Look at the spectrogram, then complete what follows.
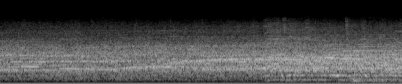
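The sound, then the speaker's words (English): A large crowd of A&M basketball fans, all on their feet at a sectional championship game, cheers and roars steadily, a dense wall of voices that swells slightly toward the end, with no single voice standing out. “They're all on their feet, cheering on A&M,”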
